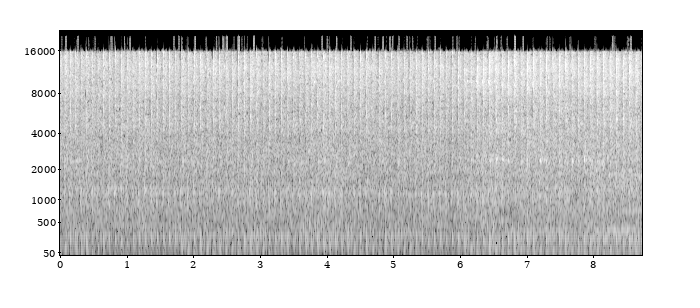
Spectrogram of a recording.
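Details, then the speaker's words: Massey Ferguson 14 garden tractor, Kohler K321 single-cylinder, carburetor set back to stock specs: uneven, loping chug of about three and a half beats a second that won't take throttle; cause not yet known. Rough running. "as you can see I'm pretty sure it's not running right it won't take throttle so I got to figure out what exactly is going on"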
